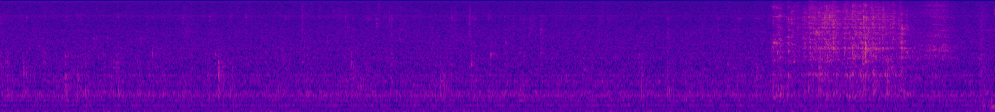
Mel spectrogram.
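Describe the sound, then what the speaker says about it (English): Close, quiet gurgling bubbles of water in a bong as it is smoked, a steady low bubbling that swells louder near the end. "Let's do big bong rips and talk about stuff."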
